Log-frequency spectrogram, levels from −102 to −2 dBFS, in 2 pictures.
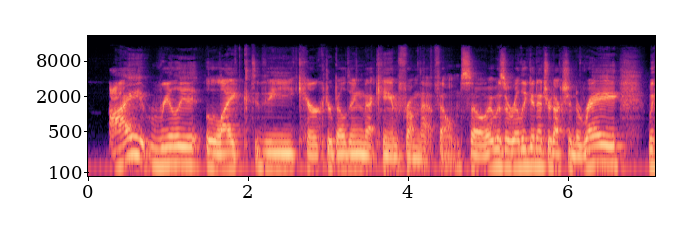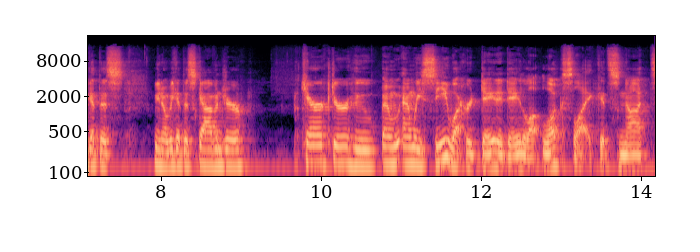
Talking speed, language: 180 wpm, English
